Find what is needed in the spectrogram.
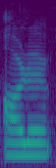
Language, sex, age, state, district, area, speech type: Urdu, female, 18-30, Bihar, Khagaria, rural, spontaneous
